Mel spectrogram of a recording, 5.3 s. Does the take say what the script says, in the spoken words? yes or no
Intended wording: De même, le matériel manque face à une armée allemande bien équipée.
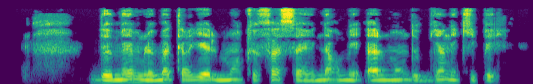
yes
